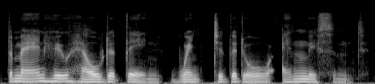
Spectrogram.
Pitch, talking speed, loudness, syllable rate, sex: 115 Hz, 190 wpm, -17 LUFS, 4.1 syllables/s, female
